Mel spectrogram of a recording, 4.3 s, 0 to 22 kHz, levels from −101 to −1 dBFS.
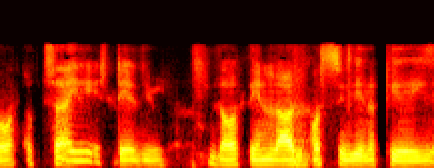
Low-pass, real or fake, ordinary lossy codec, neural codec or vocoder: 7.2 kHz; fake; MP3, 48 kbps; codec, 16 kHz, 0.5 kbps, FunCodec, trained on Chinese and English, 25 frames a second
